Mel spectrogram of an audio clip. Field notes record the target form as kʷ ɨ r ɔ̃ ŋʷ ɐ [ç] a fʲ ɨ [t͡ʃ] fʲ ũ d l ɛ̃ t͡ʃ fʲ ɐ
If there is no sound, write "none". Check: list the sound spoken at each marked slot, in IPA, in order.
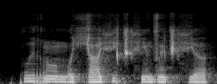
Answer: ç, t͡ʃ

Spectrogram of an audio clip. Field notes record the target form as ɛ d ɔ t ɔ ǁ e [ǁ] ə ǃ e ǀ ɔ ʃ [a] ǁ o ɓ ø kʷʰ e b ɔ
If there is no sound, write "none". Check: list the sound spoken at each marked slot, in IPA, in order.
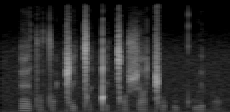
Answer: ǀ, a

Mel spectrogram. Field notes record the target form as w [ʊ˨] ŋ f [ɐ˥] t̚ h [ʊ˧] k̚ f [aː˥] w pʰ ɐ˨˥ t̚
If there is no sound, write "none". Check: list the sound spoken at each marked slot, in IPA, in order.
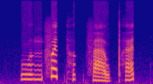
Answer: ʊ˨, ɐ˥, ʊ˨, aː˨˩

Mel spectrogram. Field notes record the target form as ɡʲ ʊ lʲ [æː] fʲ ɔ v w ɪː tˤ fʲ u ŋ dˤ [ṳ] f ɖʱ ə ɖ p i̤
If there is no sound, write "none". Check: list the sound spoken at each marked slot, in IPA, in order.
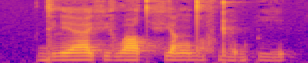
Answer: æː, ṳ

